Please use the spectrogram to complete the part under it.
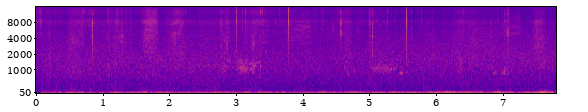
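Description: A small fire crackles and pops.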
